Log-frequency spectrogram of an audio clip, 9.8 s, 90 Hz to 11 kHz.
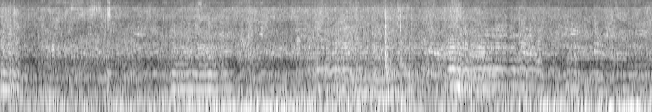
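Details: Honey bees at a busy backyard hive, the strongest yellow box among a first few hives started in spring 2023, flying in and out: a dense, steady low hum with overlapping wingbeat drones rising and fading as bees pass.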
